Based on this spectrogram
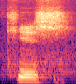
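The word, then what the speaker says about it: quiche: and eat with us oh it's pronounced as Kish I love your channel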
